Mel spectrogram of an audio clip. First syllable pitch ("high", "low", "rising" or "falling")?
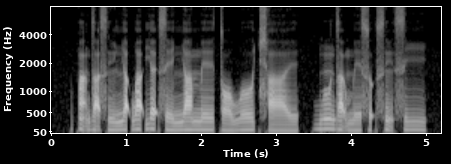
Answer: falling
